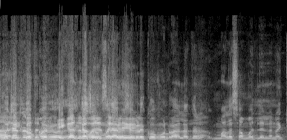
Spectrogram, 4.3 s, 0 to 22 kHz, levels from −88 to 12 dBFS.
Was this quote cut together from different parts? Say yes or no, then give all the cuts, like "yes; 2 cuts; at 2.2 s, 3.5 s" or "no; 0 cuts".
yes; 1 cut; at 2.6 s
